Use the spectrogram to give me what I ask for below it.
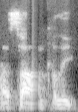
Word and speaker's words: Haisan Kaleak: And today we're joined by Soke Haisan Kaleak. I hope I'm pronouncing that right, Soke. Yeah, Hassan Kaleak, yes, sir.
